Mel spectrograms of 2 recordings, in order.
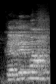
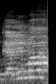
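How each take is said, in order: Both takes have the same delivery.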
